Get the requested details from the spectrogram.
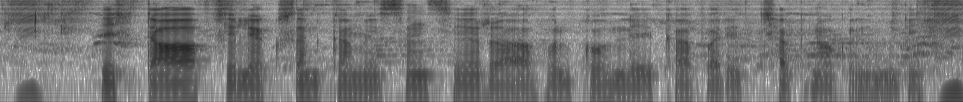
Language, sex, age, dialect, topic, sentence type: Hindi, male, 18-24, Kanauji Braj Bhasha, banking, statement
